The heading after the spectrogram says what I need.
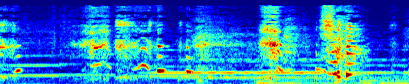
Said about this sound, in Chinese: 别哭得那么伤心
